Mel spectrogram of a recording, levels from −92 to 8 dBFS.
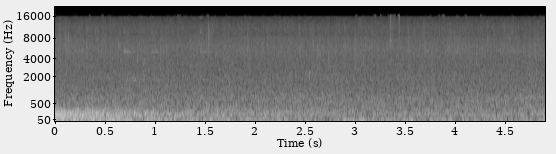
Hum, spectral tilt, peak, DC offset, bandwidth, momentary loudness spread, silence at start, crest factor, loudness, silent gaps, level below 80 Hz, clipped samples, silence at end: none; -4 dB/octave; -12 dBFS; under 0.1%; 17 kHz; 5 LU; 0 s; 18 dB; -30 LUFS; none; -36 dBFS; under 0.1%; 0 s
